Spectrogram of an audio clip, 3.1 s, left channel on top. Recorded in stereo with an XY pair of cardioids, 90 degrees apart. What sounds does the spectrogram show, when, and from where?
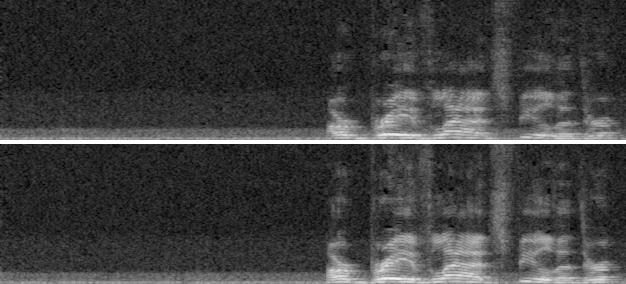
1.6 s a man speaking: 60° right, 0.7 m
